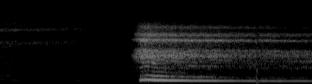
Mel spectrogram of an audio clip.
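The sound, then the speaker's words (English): A group takes a deep collective breath, heard as one loud, voiced exhale that swells in about a third of the way through and slowly fades over a steady tonal background. “everyone take a deep collective breath.”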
